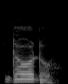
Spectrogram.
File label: "doodu", Apatani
